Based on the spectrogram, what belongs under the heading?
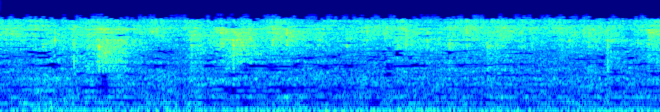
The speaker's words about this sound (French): L'eau. L'eau qui coule de la douche. Mais l'eau, c'est... Mais c'est du sang. Je me lave avec du sang.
